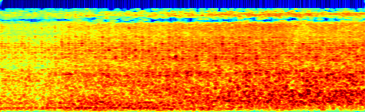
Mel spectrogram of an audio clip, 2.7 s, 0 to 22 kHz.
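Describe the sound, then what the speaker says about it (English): A Land Rover Discovery 3 engine idles steadily close by, a smooth low hum with faint mechanical whir and no speech over it. "As you can see, the engine is running"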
